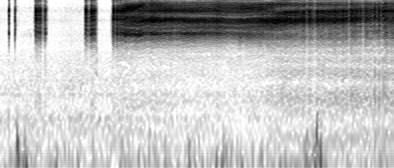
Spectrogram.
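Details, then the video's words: Linne's cicada (Neotibicen linnei), caught by hand on a lunch break in Middletown, New Jersey, filmed with a cellphone: a few short buzzy bursts, then a loud, continuous, harsh high buzz that holds steady to the end. "Neotibicen linnei cicada alarm squawk"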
